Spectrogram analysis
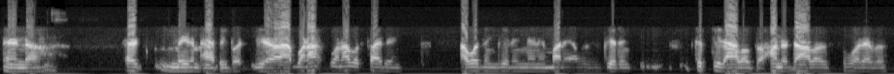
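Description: A man in his seventies, a retired boxer, talking slowly and easily in an interview, often repeating words. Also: medium pitch, monotone, pushed and bright, no room sound, rough recording. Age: 70s. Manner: slow, easygoing, repeats words. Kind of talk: casual phone interview.

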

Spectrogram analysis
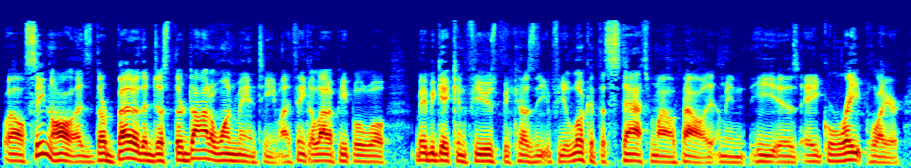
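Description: Male betting analyst, lowish voice, casual and hedging. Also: brisk, hardly any pauses, a little mellow. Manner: conversational, hedging, self-correcting. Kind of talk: casual sports betting talk.

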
